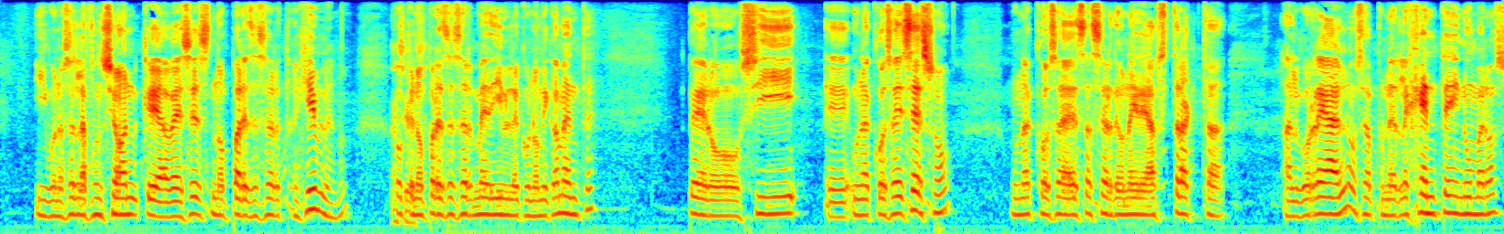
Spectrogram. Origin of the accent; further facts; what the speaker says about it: Mexico; yo puedo corroborar técnicamente en mi mente que soy mexicano porque me sé el himno nacional.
